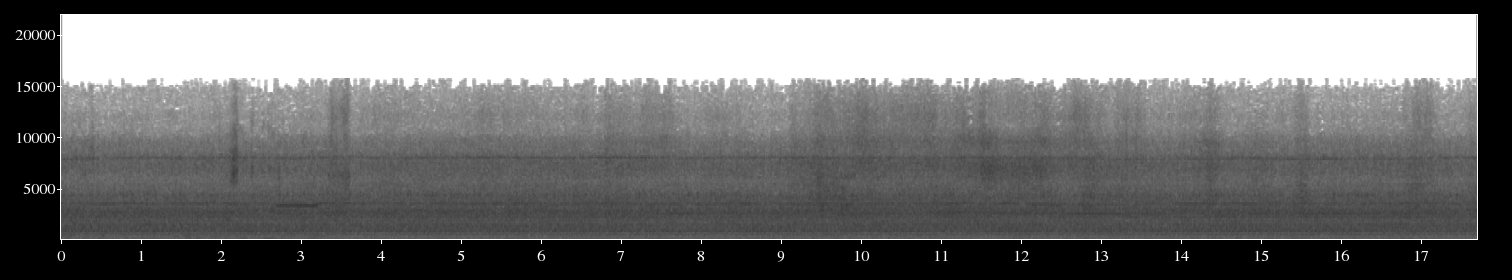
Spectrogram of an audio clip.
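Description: A fire hose sprays water with a steady hiss.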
